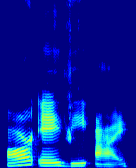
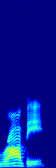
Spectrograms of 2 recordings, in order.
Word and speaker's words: Ravi: R-A-V-I. Mrs. Beam has been calling him Ravi, but when he introduced himself earlier, I'm pretty sure he said his name was Ravi, with the accent on the second syllable.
